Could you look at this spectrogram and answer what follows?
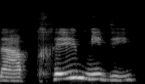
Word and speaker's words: après-midi: Bon après-midi. Repeat after me, please. Bon après-midi. Okay, here there is a liaison, if you see, and S here is not going to be pronounced.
